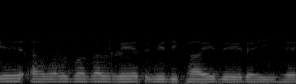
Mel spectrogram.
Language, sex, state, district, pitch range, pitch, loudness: Hindi, male, Bihar, Bhagalpur, 115-130 Hz, 120 Hz, -43 LUFS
